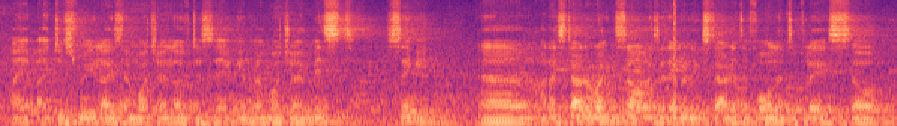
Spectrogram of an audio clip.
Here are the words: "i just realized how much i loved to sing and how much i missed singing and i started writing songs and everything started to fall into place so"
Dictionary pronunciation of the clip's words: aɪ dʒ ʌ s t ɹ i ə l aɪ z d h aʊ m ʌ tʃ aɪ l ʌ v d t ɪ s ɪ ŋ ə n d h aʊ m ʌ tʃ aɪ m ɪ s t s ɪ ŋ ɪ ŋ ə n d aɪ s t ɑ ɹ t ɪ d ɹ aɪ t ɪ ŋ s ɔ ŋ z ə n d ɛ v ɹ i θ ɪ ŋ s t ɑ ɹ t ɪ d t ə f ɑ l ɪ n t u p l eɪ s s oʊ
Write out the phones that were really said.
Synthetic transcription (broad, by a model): aɪ dʒ ʌ s t ɹ i ə l aɪ z d h aʊ m ʌ tʃ aɪ l ʌ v t ɪ s ɪ ŋ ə n h aʊ m ʌ tʃ aɪ m ɪ s t s ɪ ŋ ɪ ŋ ə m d aɪ s t ɑ ɹ t ɪ d ɹ aɪ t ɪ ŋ s ɔ ŋ z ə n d ɛ v ɹ i θ ɪ ŋ s t ɑ ɹ t ɪ d t ə f ɑ l ɪ n t u p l eɪ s s oʊ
